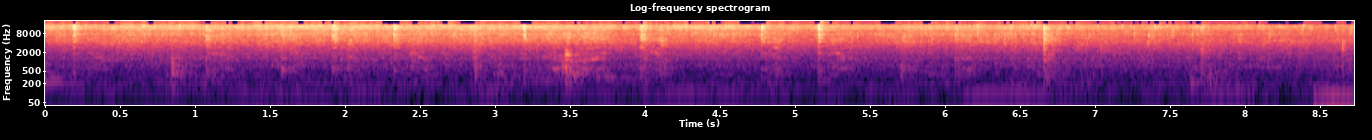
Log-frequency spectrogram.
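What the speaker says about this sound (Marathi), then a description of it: "बारीक कापून घेतलेला 1 कांदा, छान भाजून घेऊया।" Finely chopped onion frying and being stirred in a pan for a Marathi cauliflower-potato dish, a steady broad sizzle with regular light scraping strokes of the spoon throughout, close and continuous with no talk.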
